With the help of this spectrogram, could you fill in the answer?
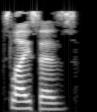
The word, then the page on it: slices: British English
